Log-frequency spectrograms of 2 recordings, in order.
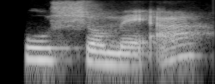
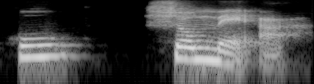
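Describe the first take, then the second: First: Said in the usual way. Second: Hu shomea said slowly, each syllable drawn out; slow model pronunciation. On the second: Shown as a demonstration. Teacher modeling hu shomea for students, slow and deliberate. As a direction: spell out hu shomea slowly for the learner.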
